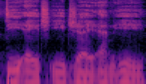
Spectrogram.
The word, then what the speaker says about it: Dhejne: down because I don't want to get the name wrong, the Dhejene study, that's Dhejne, which is a long-term study in Sweden which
